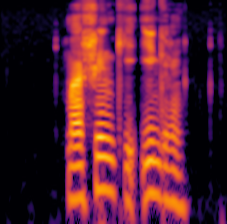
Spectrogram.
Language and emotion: Russian, neutral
